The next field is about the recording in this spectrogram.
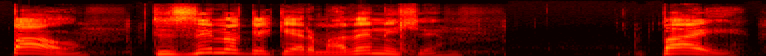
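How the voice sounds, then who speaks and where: A man with a fairly high voice tells a crude, comic everyday story in a casual way. He sounds exasperated and swears freely. The sound is close and dry, with no echo. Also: very animated, a bit bright. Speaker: podcast host.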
